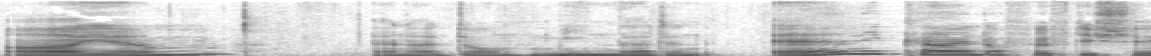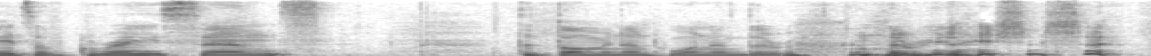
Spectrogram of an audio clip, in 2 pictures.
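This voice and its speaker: A woman's voice: lowish voice, very animated, measured pace, gravelly, a little mellow, husky. A woman who hosts a craft channel, chatting casually while she works and rambling with self-deprecating laughs. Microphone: built-in camera mic.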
